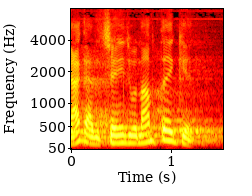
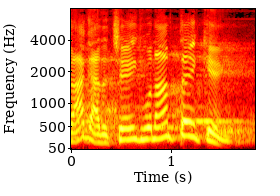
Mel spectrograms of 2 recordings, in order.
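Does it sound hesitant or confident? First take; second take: hesitant; confident. First: It is said plainly, without much conviction. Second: It is said with firm, confident conviction.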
